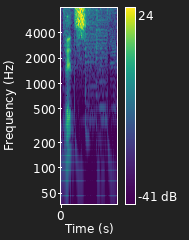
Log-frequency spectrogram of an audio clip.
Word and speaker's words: Witz: That is a bit of a pun in German, because in German Witz, as in W-I-T-Z, but pronounced the same as V-I-T-S in English, means joke.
